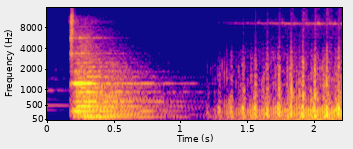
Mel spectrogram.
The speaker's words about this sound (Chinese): 再一次乘坐他的直升飞机降落在王宫里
